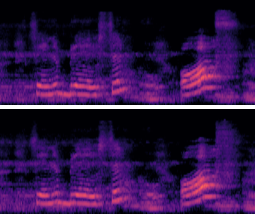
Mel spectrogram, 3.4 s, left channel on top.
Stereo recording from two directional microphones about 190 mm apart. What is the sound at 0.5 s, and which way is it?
A child's voice, 10° left (ahead or behind).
